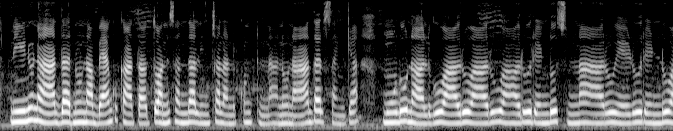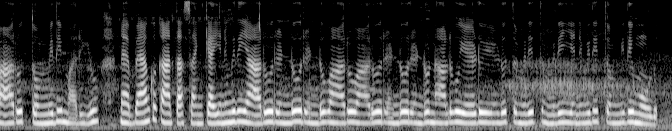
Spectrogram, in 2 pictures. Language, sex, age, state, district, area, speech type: Telugu, female, 18-30, Andhra Pradesh, Nellore, rural, read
